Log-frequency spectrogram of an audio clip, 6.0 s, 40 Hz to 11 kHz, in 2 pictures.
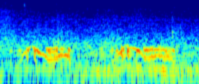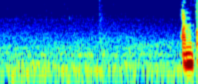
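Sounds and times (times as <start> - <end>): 
pigeon cooing outside a glass balcony door: 0.0 - 2.8
quiet hiss: 0.0 - 5.9
speech: 5.8 - 5.9.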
